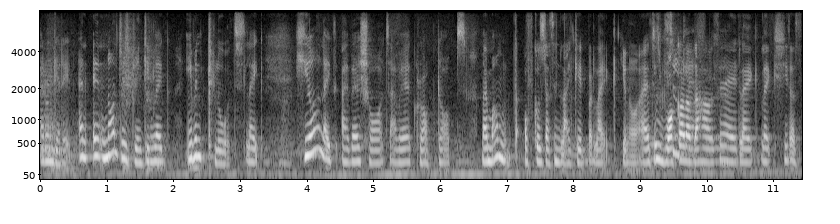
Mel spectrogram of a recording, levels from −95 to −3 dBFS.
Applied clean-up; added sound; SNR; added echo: none; none; none; none.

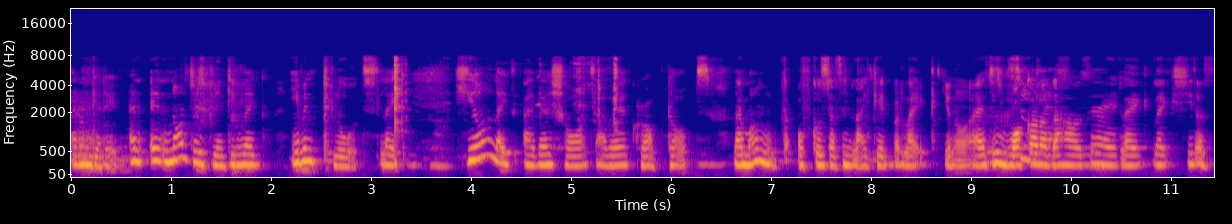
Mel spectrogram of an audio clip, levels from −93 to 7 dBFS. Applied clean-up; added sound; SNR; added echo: classical method WPE with log-MMSE.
